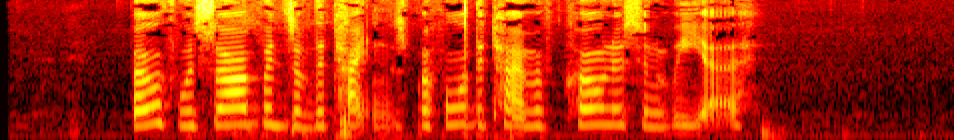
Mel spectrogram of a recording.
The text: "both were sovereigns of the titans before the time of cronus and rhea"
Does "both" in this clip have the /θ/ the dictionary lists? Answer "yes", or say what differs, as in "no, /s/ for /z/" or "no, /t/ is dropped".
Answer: yes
